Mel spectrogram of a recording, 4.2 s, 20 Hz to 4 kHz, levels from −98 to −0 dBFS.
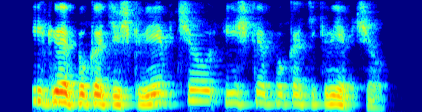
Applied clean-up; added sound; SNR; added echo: none; none; none; none.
